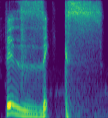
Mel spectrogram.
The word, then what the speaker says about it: physics: gonna get deleted ah physics see Fizz physics sorry look at your phonics here all right really it Fizz and then we just go from the z z physics Glory um again spy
